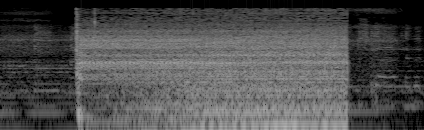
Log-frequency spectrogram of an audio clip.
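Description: Wood lathe running with a wooden blank, a steady machine hum under a dense hiss. It starts suddenly about a second in and stops abruptly near the end, with faint background music around it.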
